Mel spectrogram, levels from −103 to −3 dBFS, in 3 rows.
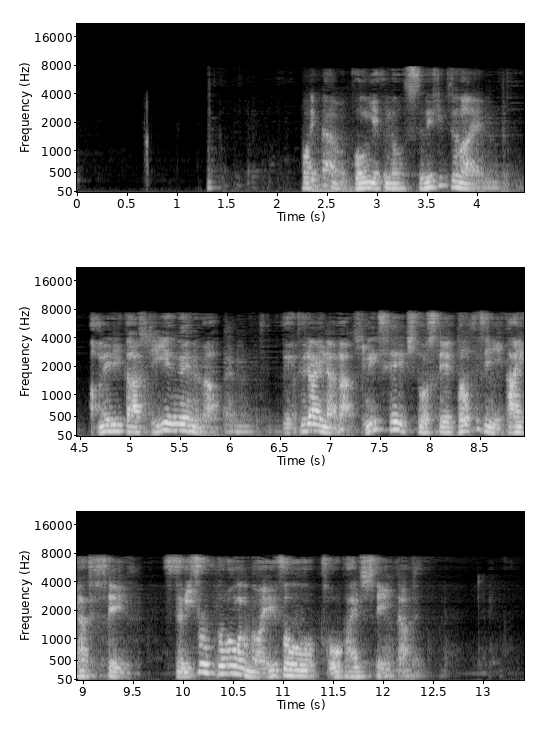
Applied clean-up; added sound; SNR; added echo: neural mask model DeepFilterNet 3.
